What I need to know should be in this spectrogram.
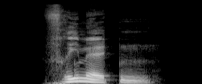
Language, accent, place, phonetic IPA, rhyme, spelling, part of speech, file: German, Germany, Berlin, [ˈfʁiːml̩tn̩], -iːml̩tn̩, friemelten, verb, De-friemelten.ogg
- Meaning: inflection of friemeln: 1. first/third-person plural preterite 2. first/third-person plural subjunctive II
